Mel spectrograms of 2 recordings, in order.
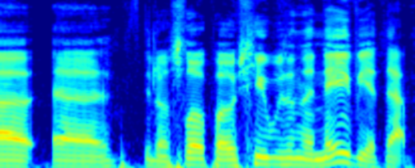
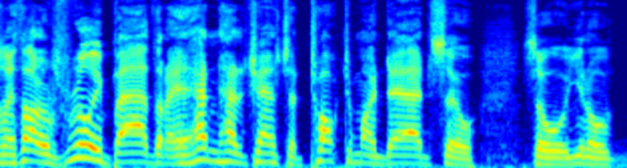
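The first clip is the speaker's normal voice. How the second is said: raised-pitch mock Australian; bad Crocodile Dundee accent; 6 semitones higher than usual. [name] finishes his story on the phone, bad Australian accent. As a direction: wind up the yarn in badly faked Aussie. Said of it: "this is my very bad Crocodile Dundee impression".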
